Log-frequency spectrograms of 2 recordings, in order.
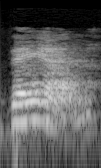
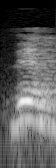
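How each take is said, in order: First: "than" with an open a, as in "cat". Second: "than" said with a short e, like "then". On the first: Teacher gives students the right word, "than" with an open a. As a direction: say "than" with a clear, open a vowel. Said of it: "with an A". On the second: Teacher shows students the wrong word, "than" said as "then". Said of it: "than with an E". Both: Shown as a demonstration.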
